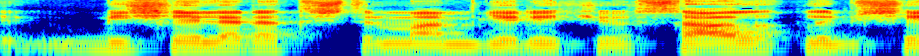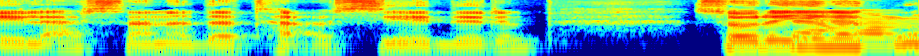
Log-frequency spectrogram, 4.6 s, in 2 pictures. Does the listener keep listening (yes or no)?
no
